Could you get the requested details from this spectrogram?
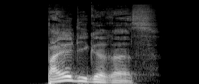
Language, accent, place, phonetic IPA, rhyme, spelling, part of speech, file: German, Germany, Berlin, [ˈbaldɪɡəʁəs], -aldɪɡəʁəs, baldigeres, adjective, De-baldigeres.ogg
- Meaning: strong/mixed nominative/accusative neuter singular comparative degree of baldig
